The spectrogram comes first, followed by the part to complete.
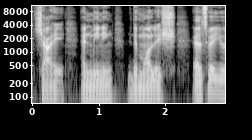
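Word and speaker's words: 拆: side dust that and the omnipresent Chinese character pronounced chai and meaning demolish elsewhere you write about how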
